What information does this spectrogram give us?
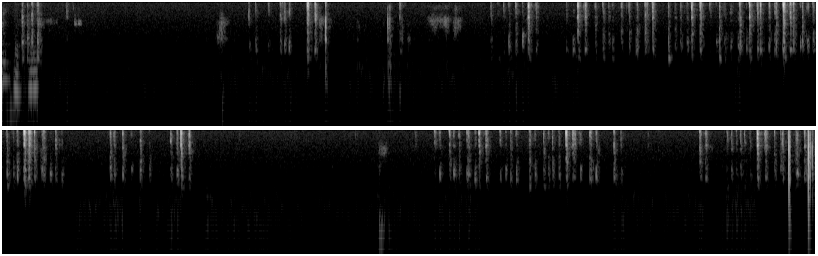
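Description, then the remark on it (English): Quick, uneven bursts of typing on a computer keyboard clatter on and off for about twenty seconds, crisp clicks in irregular runs with short pauses between, fairly quiet and with no talking. “I can hear you typing.”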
